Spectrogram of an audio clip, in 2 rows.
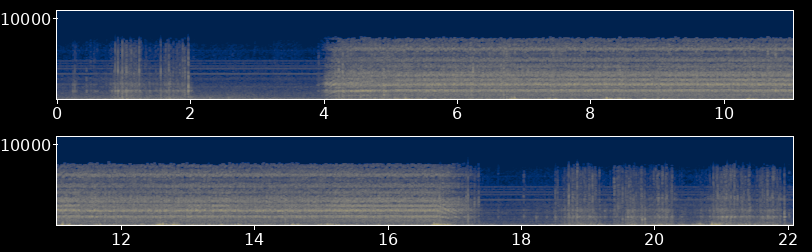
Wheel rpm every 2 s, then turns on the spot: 10, 0, 130, 160, 160, 160, 160, 160, 70, 20, 20.
0-2 18-22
